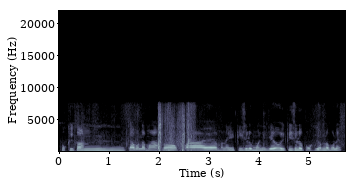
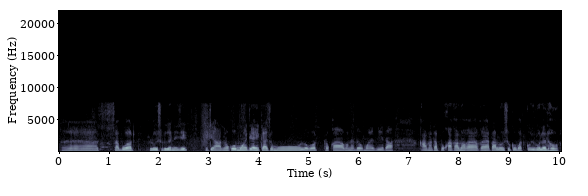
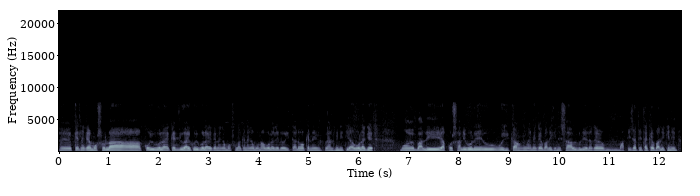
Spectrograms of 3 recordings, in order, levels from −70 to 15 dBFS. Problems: background sounds at intervals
